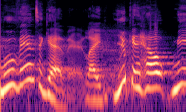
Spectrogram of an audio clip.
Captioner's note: laughter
